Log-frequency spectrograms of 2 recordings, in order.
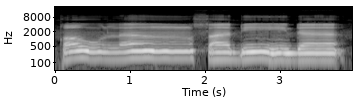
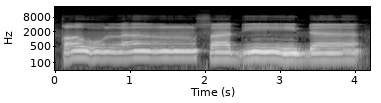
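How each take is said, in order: Both takes have the same delivery.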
